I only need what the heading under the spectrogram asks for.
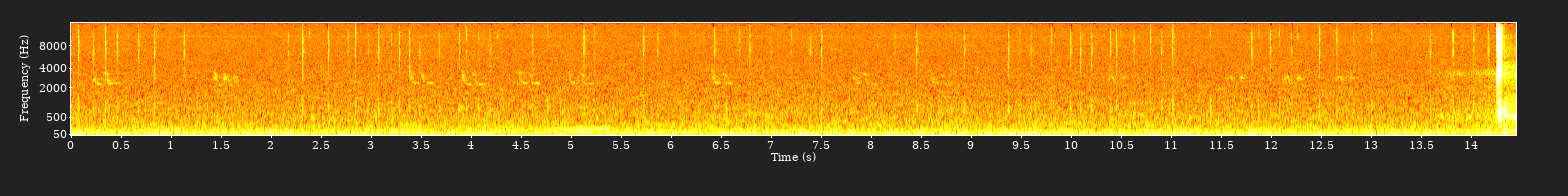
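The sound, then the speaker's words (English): Soft, irregular typing on a computer keyboard, a steady patter of quiet key clicks that comes in bursts over low background hiss, ending with one sharper, louder tap. “Just typing real quick.”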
